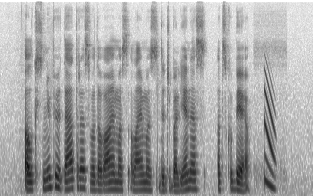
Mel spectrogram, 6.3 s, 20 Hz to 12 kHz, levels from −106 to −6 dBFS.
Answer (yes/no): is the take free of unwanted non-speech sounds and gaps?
no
